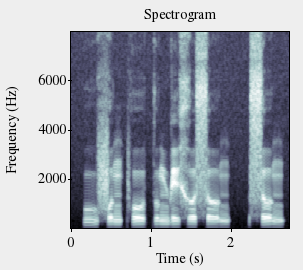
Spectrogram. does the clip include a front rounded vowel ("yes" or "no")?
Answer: no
